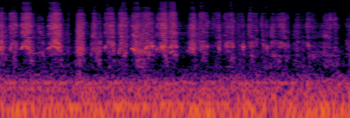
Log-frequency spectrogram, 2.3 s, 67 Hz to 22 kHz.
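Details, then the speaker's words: Student nurse skills check-off, holding the catheter steady: steady, rapid, vigorous antiseptic scrubbing in a square motion around the catheter insertion site for 30 seconds, before air drying. "I'm gonna hold this in place, and then I'm gonna scrub vigorously around the insertion site"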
